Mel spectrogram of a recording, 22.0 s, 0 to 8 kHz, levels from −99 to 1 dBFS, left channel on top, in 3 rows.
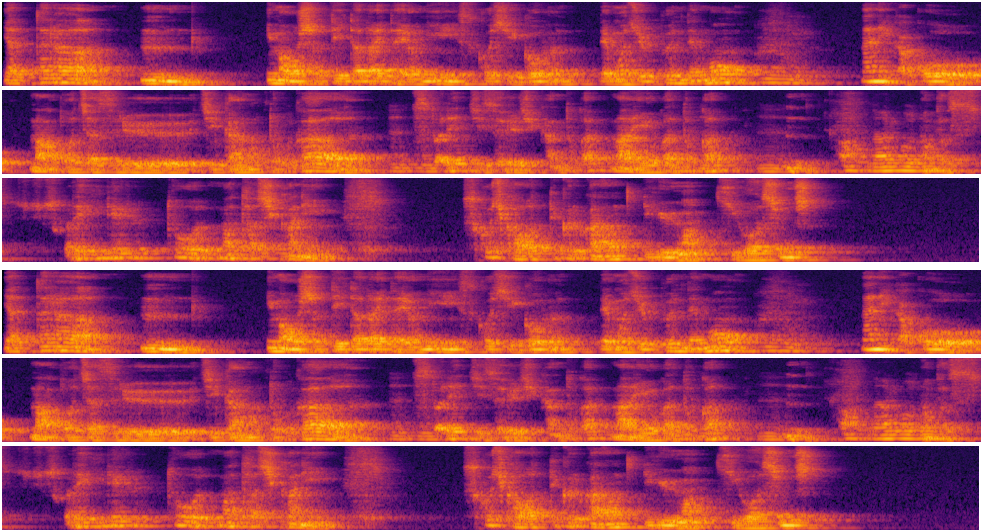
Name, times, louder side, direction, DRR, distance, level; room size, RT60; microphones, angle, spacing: voice 1, 0.0-1.5 2.0-5.9 6.4-10.1 10.4-12.7 13.2-13.3 13.6-13.7 14.2-17.5 18.1-20.7, right 1 dB, 15° left, -6 dB, 0.9 m, -19 dB
voice 2, 5.7-6.1 9.1-10.0 10.3-11.1 12.3-12.7 13.0-13.3 13.6-14.4 16.8-17.1 19.7-19.9 20.5-20.6, left 1 dB, 40° left, -2 dB, 0.6 m, -26 dB
2.9 x 2.3 x 2.6 m, 0.83 s
head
